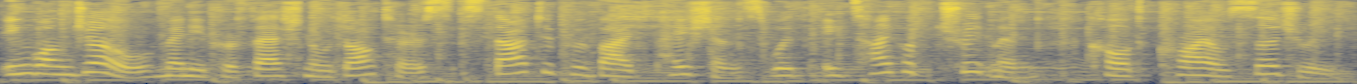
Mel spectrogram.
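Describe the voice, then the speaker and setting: A woman narrates a scripted feature in documentary style. Her pitch is average for a woman. Music plays clearly behind her voice.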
